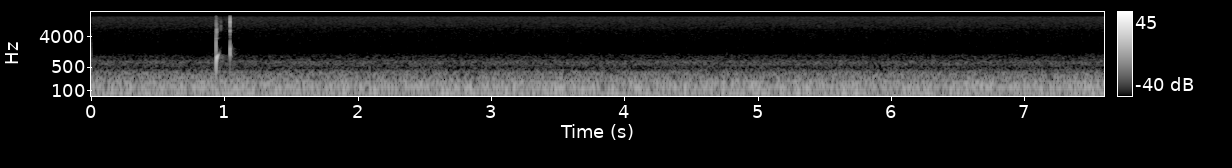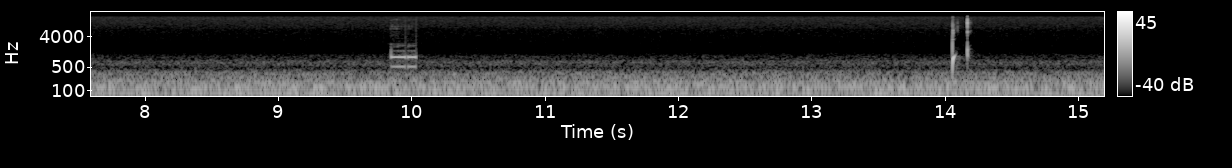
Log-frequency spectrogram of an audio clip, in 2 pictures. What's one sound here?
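A short electronic chime sounds as a chat message arrives.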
